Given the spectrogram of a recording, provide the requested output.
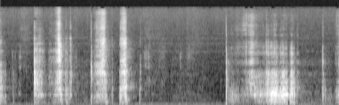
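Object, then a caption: Cardboard mailer box. Long nails scratch and tap across the flat printed face of a medium black cardboard subscription mailer box, held hollow in the hands. Short dry taps and raspy scratching strokes come in separate bursts, with a longer rubbing scratch near the end.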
